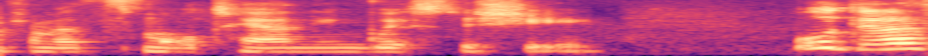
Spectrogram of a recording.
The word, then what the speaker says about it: Worcestershire: You said you come from a small town in Worcestershire. Oh, did I say that right? Is it Worcestershire?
